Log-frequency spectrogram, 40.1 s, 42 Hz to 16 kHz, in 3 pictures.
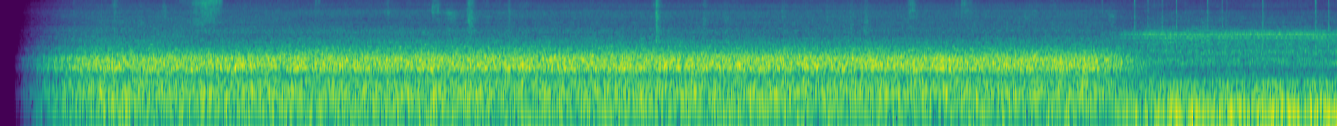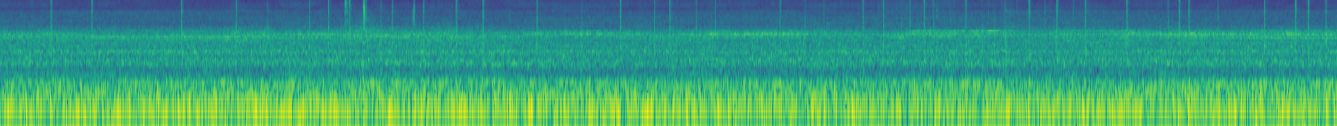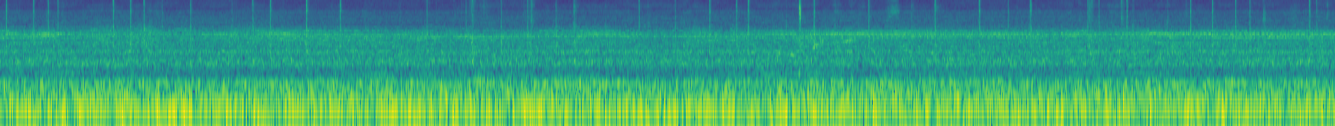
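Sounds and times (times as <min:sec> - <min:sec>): faint wavering engine tone: 0:00.2 - 0:16.6
airplane cabin rumble: 0:00.2 - 0:40.0.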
